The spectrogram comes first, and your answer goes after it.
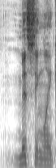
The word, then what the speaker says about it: MSing Link: the founder of the missing link and that's missing link is how it's pronounced but it's spelled msing than link um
